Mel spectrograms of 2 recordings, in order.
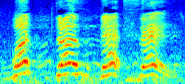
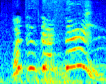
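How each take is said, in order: First: Slow, loud, every word weighed; slow emphatic repeat. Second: A pained, disbelieving demand; outraged question. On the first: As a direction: lean hard on each word of "What does that say?". Repeated question, slower and heavier. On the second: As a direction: cry it out high and loud. Outraged rhetorical question at rally. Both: Real, not acted.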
